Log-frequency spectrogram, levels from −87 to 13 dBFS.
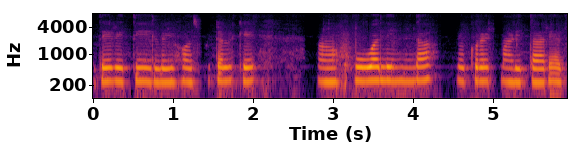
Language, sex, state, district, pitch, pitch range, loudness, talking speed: Kannada, female, Karnataka, Bidar, 250 Hz, 240-255 Hz, -18 LUFS, 80 wpm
